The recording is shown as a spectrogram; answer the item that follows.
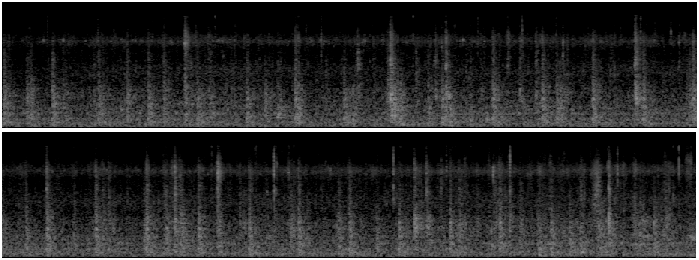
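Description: Outdoor storm ambience: a steady hiss with scattered, irregular sharp ticks and taps throughout.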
